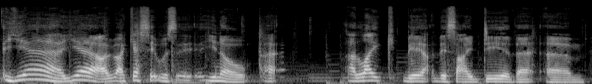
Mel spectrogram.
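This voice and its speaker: A man's voice: fairly high pitch, a little slow, a little mellow, soft background music. A man in his thirties with a Manchester accent, a guest speaking casually in an interview, hesitant with many fillers and restarts. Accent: Manchester English. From England. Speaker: guest artist.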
